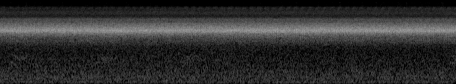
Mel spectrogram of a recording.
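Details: Massed August chorus of Ezo cicadas in the Afan Woodland forest at Shinanomachi, Nagano, Japan, in high summer. A dense, continuous shrill buzz holds at one pitch and volume throughout, like an uninterrupted wall of sound, with nothing else audible.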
